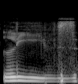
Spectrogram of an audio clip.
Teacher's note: this s sounds like a z cuz your voice has been on the whole time for leaves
